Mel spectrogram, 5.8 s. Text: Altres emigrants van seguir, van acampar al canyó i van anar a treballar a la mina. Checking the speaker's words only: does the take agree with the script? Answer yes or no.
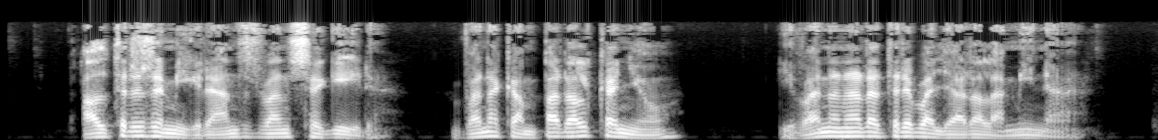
yes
